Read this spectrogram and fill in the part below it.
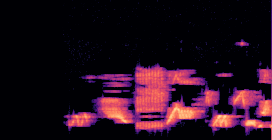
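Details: Lark sparrow producing a short, varied phrase of slurred whistles, buzzy notes and chirps that shift in pitch from note to note.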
